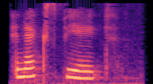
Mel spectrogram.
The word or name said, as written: inexpiate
